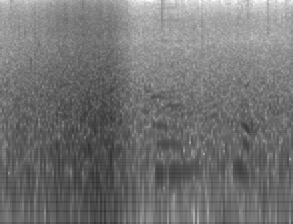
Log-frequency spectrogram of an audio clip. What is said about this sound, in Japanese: また波の音。波は山に寄せては、引いたらまた寄せて。この音を聞くだけで、あなたはまたどんどん気持ちよくなっていく。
